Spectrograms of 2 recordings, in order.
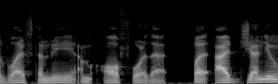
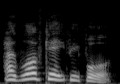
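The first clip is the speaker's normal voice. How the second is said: high, insistent protest; mock overeager denial; 13 semitones higher, 5 dB louder than usual. Customer insisting to the bartender, high and insistent. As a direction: overcompensate loudly, pitched high.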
